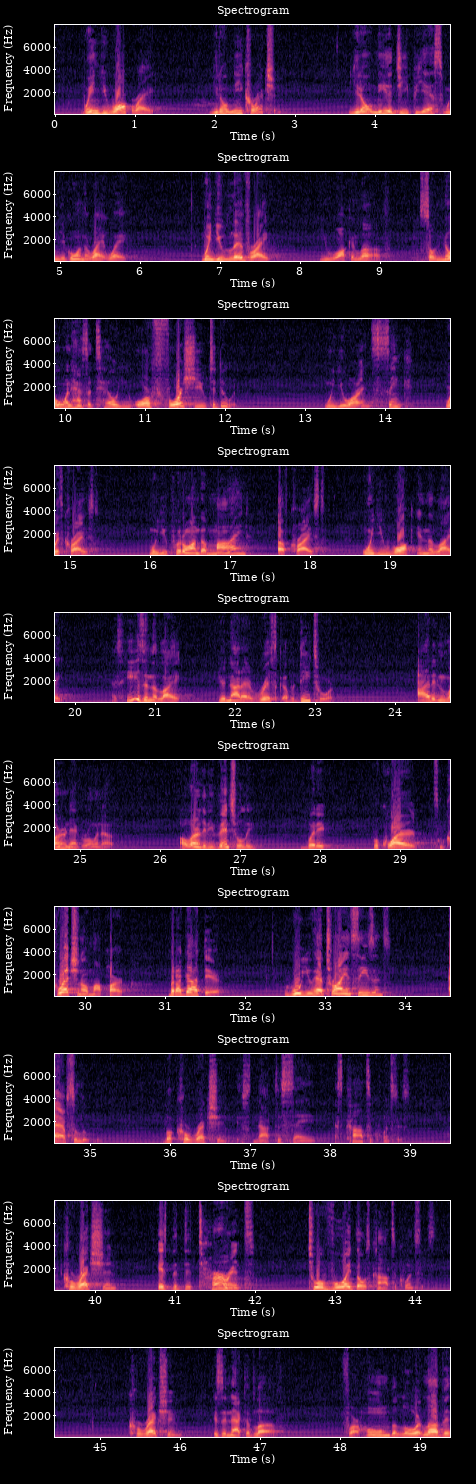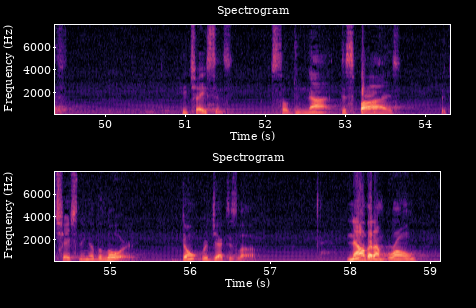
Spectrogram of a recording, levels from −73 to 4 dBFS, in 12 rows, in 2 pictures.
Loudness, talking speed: -15 LUFS, 150 wpm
